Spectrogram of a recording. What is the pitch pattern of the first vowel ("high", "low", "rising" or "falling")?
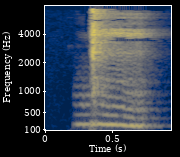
low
